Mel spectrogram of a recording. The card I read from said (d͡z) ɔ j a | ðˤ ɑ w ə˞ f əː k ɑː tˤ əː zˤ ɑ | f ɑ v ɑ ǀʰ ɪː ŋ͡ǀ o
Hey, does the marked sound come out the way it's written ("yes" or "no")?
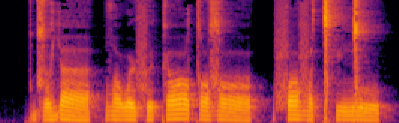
yes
